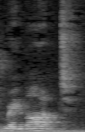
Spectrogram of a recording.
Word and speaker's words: Raymont: By the way, if you do research him, his name is Raymont.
